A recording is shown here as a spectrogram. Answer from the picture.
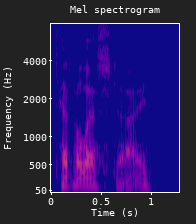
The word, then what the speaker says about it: tetelestai: It's pronounced tetelestai.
